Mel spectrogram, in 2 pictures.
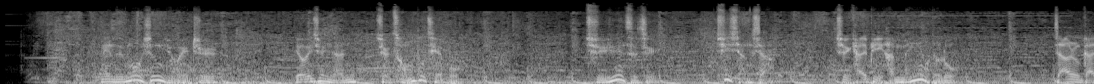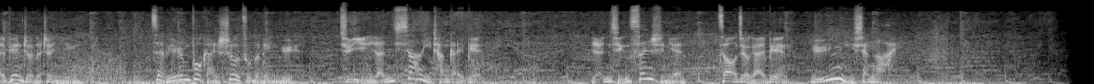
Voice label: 男 广告年轻 汽车; 奥迪; 汽车tvc广告

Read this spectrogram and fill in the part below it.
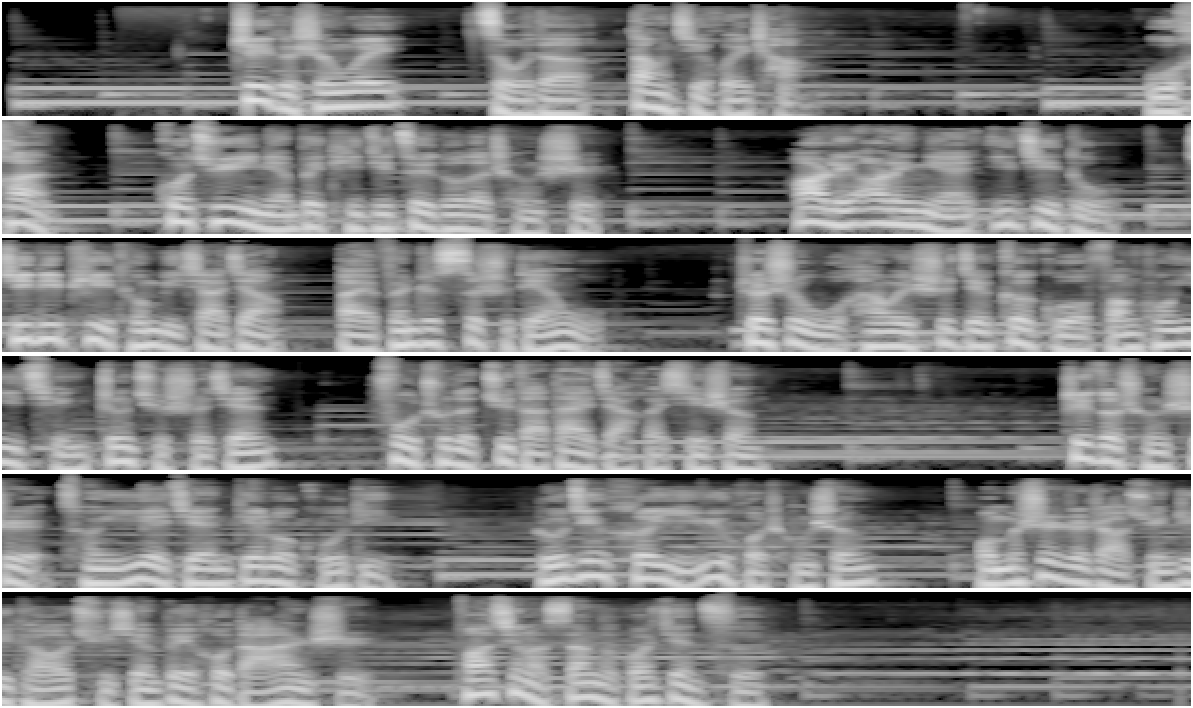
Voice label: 男 素人; 素人风格男声; 回形针; 武汉

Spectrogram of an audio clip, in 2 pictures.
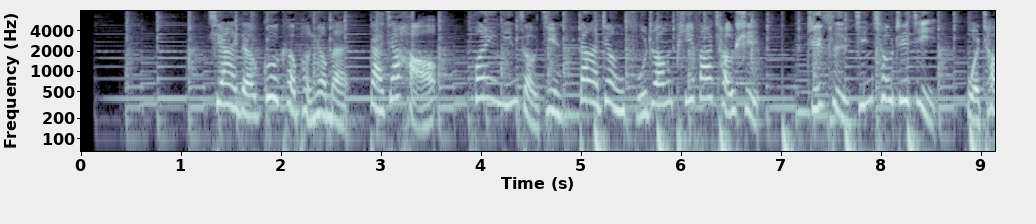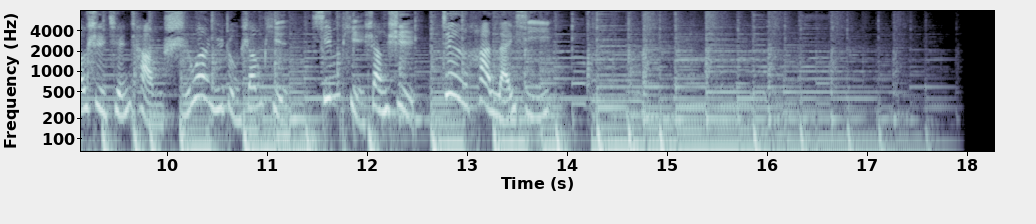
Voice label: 女 商场广播 服装批发超市, 女声广播提示

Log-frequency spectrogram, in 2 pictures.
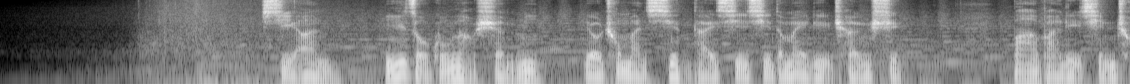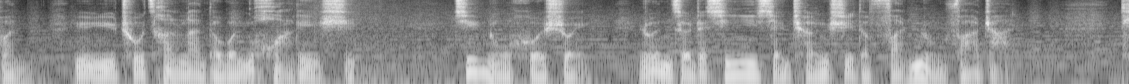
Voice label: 男, 银行宣传; 银行宣传样音; 秦农银行

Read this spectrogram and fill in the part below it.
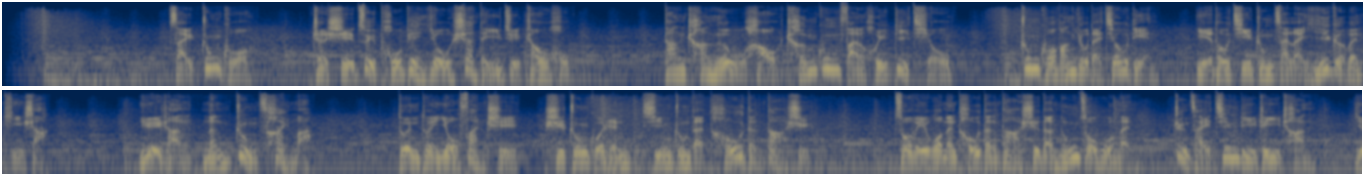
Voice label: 男 智慧农业

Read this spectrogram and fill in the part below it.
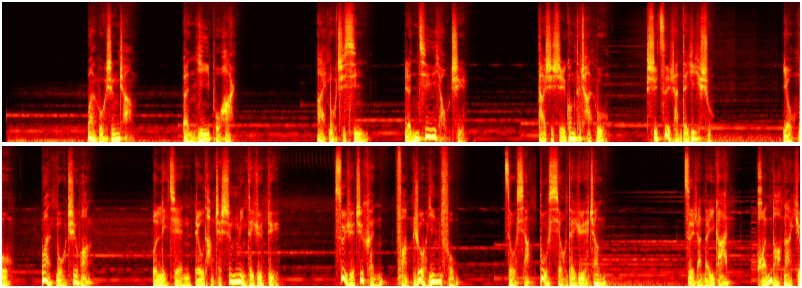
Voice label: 男 形象宣传; 走心企业形象片样音

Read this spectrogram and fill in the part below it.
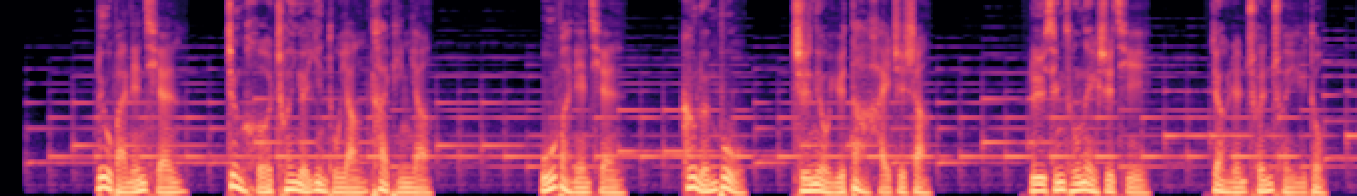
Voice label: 男 国 大音 广告 讲述类

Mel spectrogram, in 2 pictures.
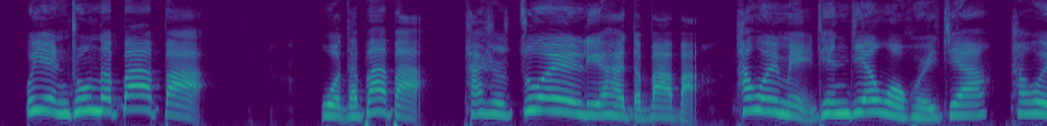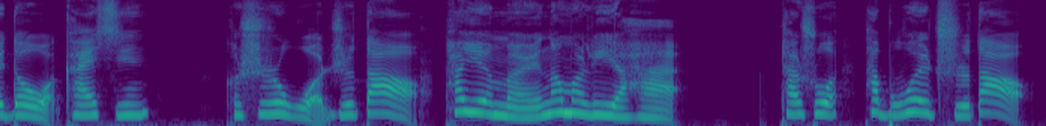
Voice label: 男 男真童; 我眼中的爸爸; 真童配音

